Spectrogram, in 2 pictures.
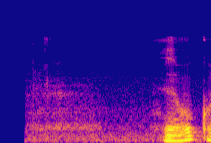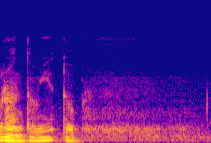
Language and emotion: Russian, neutral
